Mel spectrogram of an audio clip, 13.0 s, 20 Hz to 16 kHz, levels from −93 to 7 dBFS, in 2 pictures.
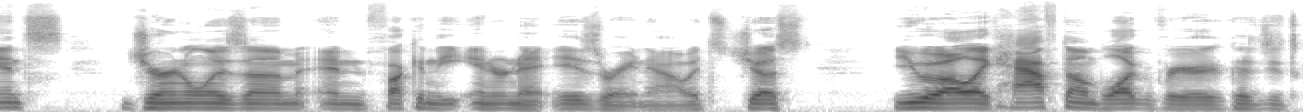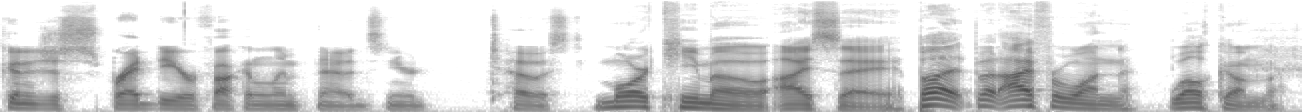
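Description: No faults can be heard anywhere in the recording, and nothing in it calls for a note or a timestamp.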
